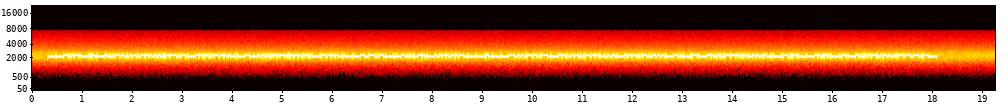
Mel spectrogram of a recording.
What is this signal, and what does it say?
RTTY (45.45 baud, 170 Hz shift), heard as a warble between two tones, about 2200 Hz centre. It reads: SPECIALISTE DE COURSES DE COTE, IL OBTIENT UNE QUINZAINE DE SUCCES DANS CETTE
